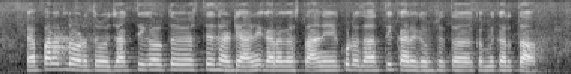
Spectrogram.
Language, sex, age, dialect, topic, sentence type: Marathi, male, 18-24, Southern Konkan, banking, statement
